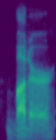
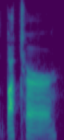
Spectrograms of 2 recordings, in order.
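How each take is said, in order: First: The T in the middle is softened. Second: The T in the middle is clearly pronounced. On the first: The speaker calls it wrong. "it's not butter" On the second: The speaker calls it right. "pronounce your T's"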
